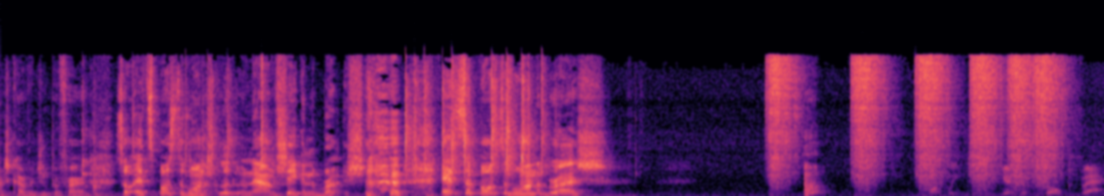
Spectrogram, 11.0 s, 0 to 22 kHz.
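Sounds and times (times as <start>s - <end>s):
short hissing sprays: 7.6s - 10.7s.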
